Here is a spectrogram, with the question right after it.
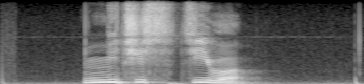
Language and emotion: Russian, angry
